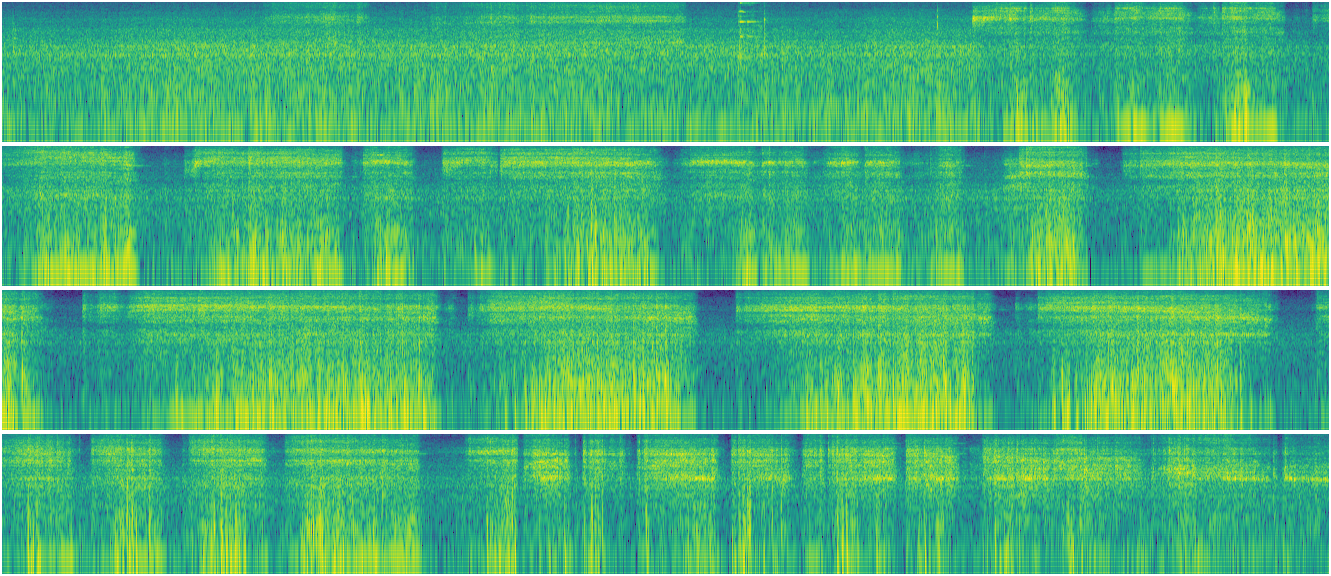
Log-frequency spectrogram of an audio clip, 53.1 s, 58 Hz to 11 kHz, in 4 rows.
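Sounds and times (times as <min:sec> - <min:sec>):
lathe tool cutting wood: 0:42.2 - 0:53.0.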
